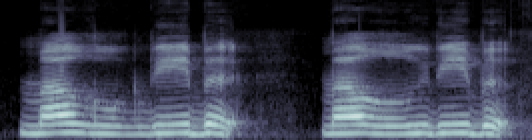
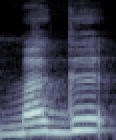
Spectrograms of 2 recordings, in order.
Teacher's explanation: غین میں آپ کی گاف والی ساؤنڈ نہیں آنی، مگ نہیں ہونا چاہیے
